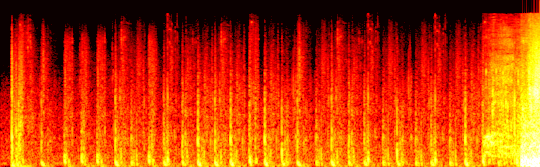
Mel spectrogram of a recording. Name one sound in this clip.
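Footsteps thud quickly and steadily across the ground.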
